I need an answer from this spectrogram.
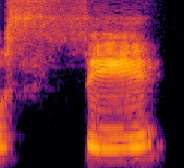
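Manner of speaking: CELULAR split slowly into ce, lu, lar; "celular" in three separate beats; syllable by syllable. Shown as a demonstration. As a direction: sound out "celular" with long gaps. Teacher sounding out syllables.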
